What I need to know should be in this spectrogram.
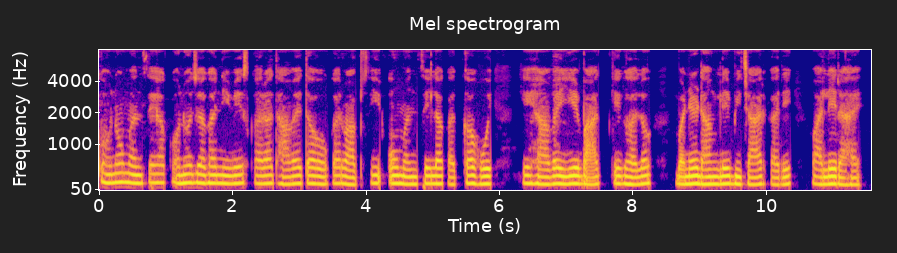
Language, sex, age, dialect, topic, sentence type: Chhattisgarhi, female, 18-24, Central, banking, statement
